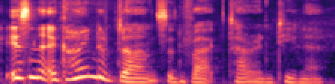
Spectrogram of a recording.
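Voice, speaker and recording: A woman's voice: on the low side, sing-song, fairly quick, creaky, slightly rough. A woman hosting a live stream from home over a video call, chatting casually and laughing often. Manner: giggly, warm-toned chatter with frequent laughs. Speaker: host.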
